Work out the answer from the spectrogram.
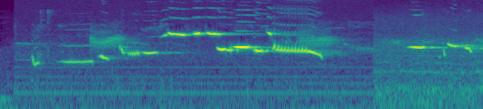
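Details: Pied Butcherbird in south-east Queensland, Australia, singing rich, flute-like whistled song phrases that step up and down in pitch, with short slurred notes, more melodic than the Grey and lacking its hollow sounds; a second, quieter stretch of whistles follows.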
